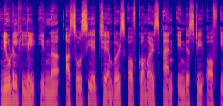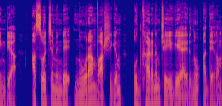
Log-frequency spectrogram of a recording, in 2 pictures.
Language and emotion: Malayalam, neutral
